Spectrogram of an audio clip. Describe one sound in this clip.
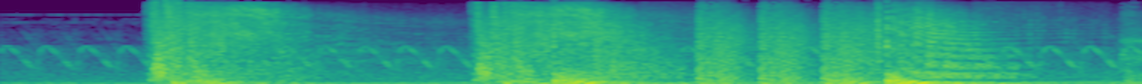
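Explosions boom loudly, one after another.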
